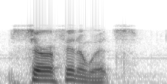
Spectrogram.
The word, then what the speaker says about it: Serafinowicz: Uh, that was swiftly followed by episode two, which featured uh, Peter Sefero, uh, ah, I can never say his name, Serafinowicz,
